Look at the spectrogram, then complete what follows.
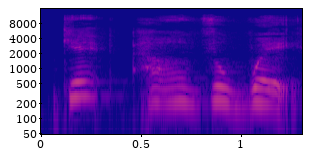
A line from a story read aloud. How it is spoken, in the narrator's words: snapped Ron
